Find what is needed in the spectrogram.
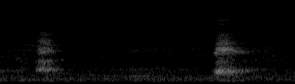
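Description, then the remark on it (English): Two short, breathy gasps for air, spaced almost two seconds apart, each a quick rushing intake of breath, fairly soft, with only quiet room noise in between. “… gasping for air.”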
